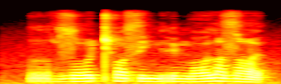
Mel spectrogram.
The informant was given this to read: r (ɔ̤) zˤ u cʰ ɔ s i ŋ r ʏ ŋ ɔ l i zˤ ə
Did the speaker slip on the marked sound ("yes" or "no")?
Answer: no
